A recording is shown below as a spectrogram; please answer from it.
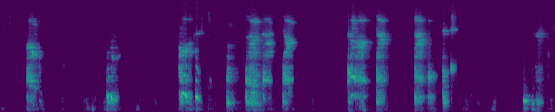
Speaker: can hear that very wet cough that's very classic for rsv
